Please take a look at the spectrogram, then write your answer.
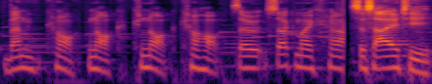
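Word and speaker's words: Van Gogh: People say van go is go. It's not. Well, actually, British people pronounce it go and American people pronounce it go.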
